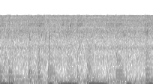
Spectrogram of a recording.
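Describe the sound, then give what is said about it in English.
Garlic sizzling in a small pool of oil in a tilted pan: a steady, dense hiss and crackle runs throughout, broken by a few soft low knocks, with no voices. “Now what I'm gonna do is tilt this just a little bit so you get that little pool of oil. And then I'm gonna add my garlic in there and that's gonna kind of flavor my oil.”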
